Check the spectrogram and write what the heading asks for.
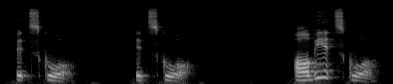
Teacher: the word after the word at here is school beginning with a consonant so the T will be a stop T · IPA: /t/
